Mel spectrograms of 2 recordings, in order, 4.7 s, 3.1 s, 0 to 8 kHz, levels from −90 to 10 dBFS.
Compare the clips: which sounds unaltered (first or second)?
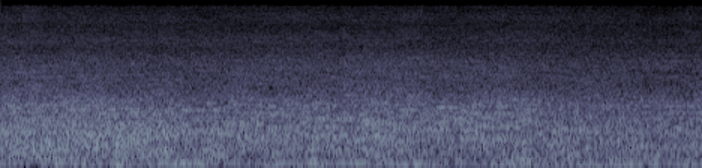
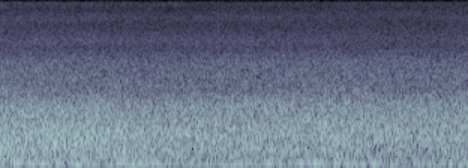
second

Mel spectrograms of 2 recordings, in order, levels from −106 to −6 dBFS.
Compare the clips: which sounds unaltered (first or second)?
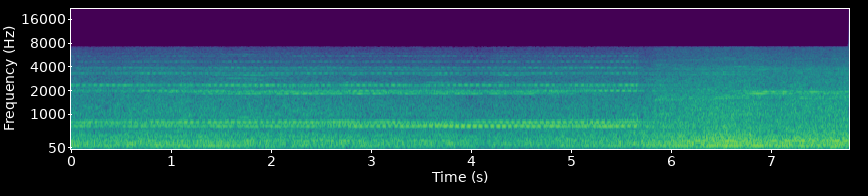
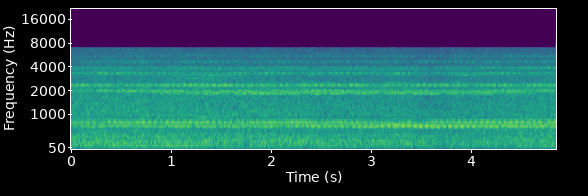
first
